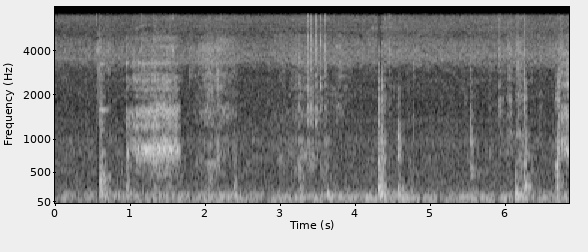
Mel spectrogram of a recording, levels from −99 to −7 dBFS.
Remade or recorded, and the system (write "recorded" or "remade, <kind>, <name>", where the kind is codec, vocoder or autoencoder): recorded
